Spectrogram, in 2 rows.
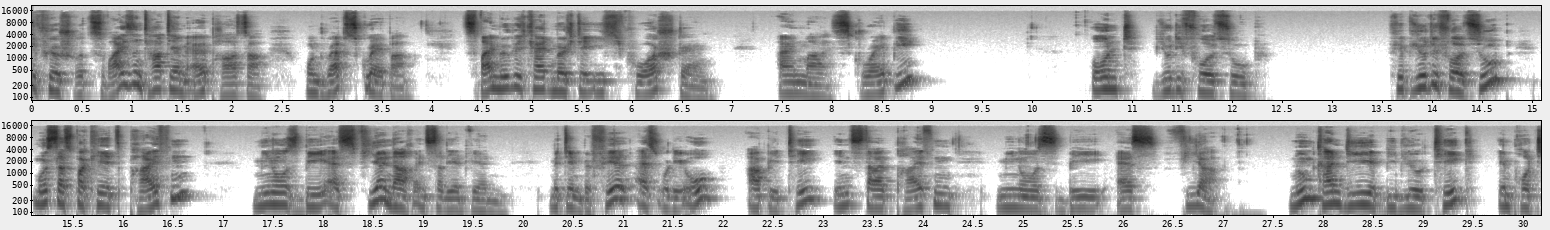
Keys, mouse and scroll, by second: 10.5 click, 23.9 click, 25.1 Return, 26.4-27.7 typing, 28.7-30.1 drag.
